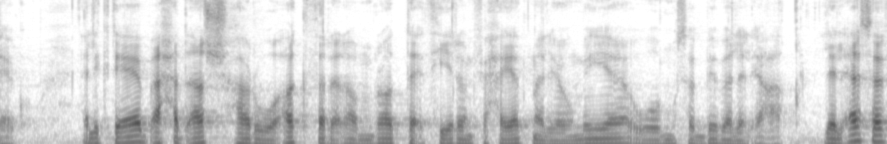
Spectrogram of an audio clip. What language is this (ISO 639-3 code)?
ara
